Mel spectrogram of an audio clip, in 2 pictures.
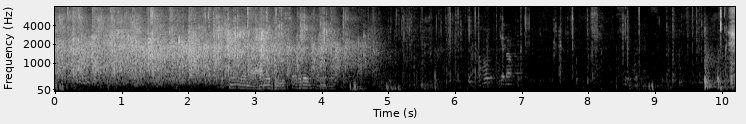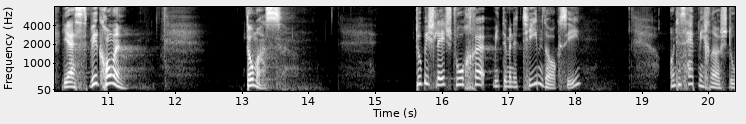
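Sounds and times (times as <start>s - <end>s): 
audience applause: 0.0s - 5.4s
speech: 3.3s - 4.3s, 10.3s - 11.4s, 13.1s - 13.7s, 15.8s - 18.2s, 19.4s - 20.3s.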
